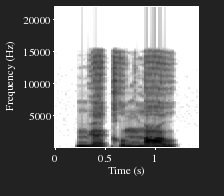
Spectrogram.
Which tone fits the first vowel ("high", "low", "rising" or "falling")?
rising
